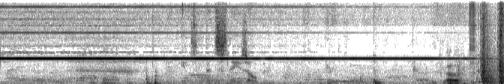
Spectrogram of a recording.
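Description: A door alarm sounds as a steady high electronic tone because doors are held open in a Board of Supervisors meeting room, continuing under people talking with some clatter.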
